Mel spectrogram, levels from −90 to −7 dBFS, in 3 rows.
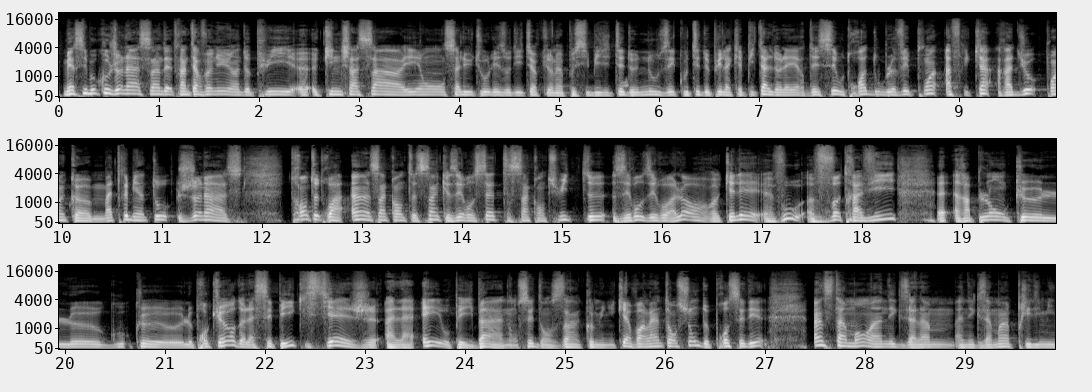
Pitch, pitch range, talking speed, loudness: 130 Hz, 120-150 Hz, 160 wpm, -23 LUFS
